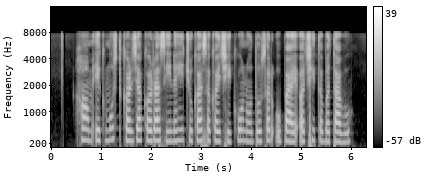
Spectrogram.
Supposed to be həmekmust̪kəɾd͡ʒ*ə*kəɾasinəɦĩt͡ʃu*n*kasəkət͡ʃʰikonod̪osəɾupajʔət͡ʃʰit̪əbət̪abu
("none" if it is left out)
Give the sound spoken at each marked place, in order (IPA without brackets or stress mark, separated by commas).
a, none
